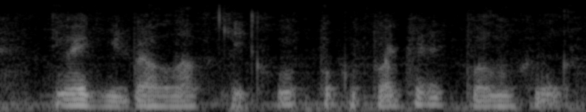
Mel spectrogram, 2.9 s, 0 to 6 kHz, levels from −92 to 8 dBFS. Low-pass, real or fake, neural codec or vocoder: 5.4 kHz; fake; codec, 24 kHz, 1.5 kbps, HILCodec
